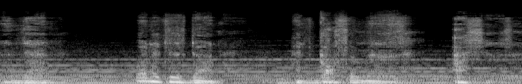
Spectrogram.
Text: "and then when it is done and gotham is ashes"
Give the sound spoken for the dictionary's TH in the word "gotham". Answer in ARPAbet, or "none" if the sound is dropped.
T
